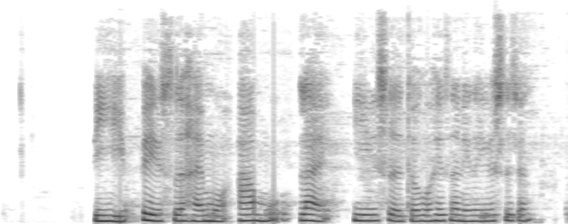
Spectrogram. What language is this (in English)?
Chinese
